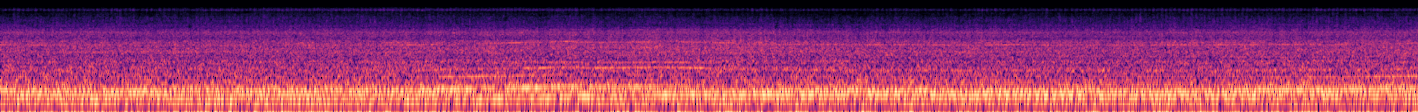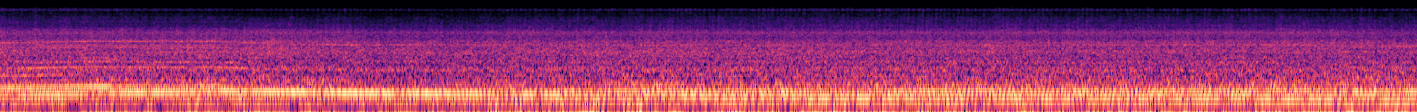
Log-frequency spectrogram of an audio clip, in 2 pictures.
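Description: Vintage Scorpion snowmobile's two-stroke engine running steadily under the rider while crossing snow. The engine note swells up and settles back down twice.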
